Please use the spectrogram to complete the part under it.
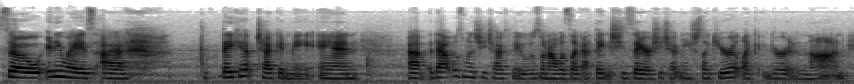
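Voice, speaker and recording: A young woman chats through a personal story in a bright, forward voice with a gravelly edge. She fills her talk with "like" and acts out what people said. Faint room sound sits behind her. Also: medium pitch, fairly even intonation, fairly quick, slight background noise, low-quality recording. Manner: chatty, many "like" fillers, acts out quoted lines. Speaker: vlogger. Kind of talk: casual storytelling to camera.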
